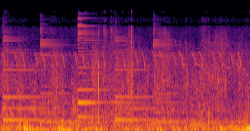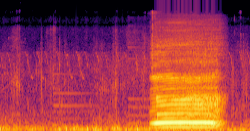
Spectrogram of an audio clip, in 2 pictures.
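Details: Calf mooing as it searches for its mother: after eight seconds of quiet barn background with faint scattered calls and chirps, one loud, drawn-out, steady moo lasting just over a second.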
